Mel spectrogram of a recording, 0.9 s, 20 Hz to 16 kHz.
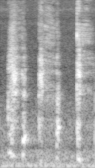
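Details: A young child without COVID-19 playfully does a rapid string of short, light, voiced fake coughs while playing with an iPad: voluntary cough.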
